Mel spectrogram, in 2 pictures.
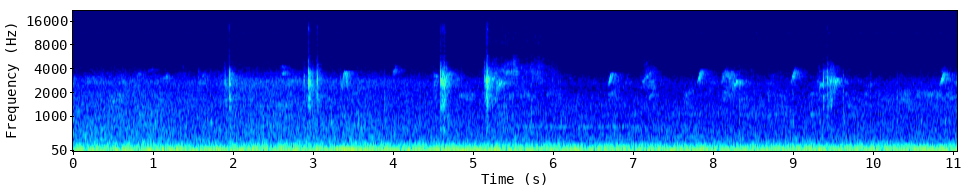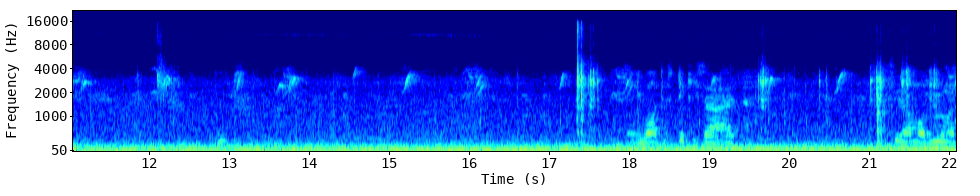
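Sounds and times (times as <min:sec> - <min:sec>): low background rumble: 0:00.0 - 0:22.0
small bird chirping: 0:00.7 - 0:22.0
sharp click: 0:17.3 - 0:17.7.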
